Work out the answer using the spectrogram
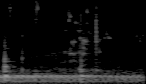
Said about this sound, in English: Nice pour. Thank you.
